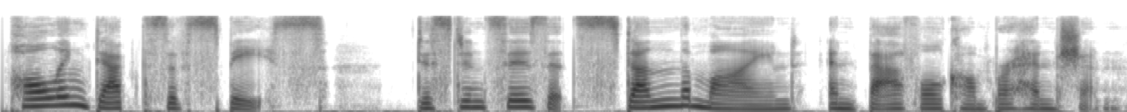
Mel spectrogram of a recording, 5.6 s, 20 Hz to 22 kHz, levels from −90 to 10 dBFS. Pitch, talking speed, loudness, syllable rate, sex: 190 Hz, 130 wpm, -20 LUFS, 4.2 syllables/s, female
